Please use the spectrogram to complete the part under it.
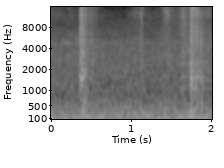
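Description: Plants rustle and tear as they are pulled from the ground.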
